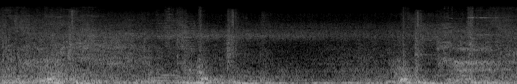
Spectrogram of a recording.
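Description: Game combat effects sound out with sharp hits and magical bursts.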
